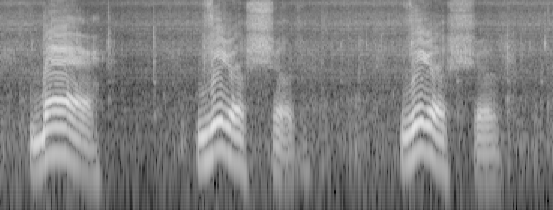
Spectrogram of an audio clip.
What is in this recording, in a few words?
"virusur", karuk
